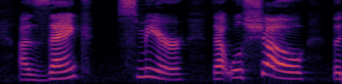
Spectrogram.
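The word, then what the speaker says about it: Tzanck: called as ank but starts with a T but the T is silent as thank smear that will show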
